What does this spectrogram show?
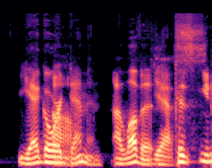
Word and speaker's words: Egor Demin: to say his name so he says it's pronounced yeor demon jagor demon I love it because you know what's funny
